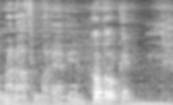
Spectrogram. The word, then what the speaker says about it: Hoboken: Hoboken. That's what I said. Haboken. If you want to butcher it, you could say it that way. Just sounds like it sounds like you're saying it wrong, even when you're saying it right.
